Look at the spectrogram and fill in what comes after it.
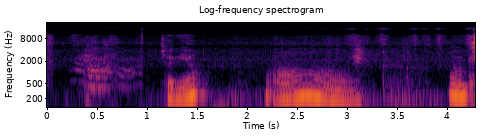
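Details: Pet cat indoors at home: three meows, a short rising one, a long wavering drawn-out meow, then a brief final one, with a woman talking softly between them.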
